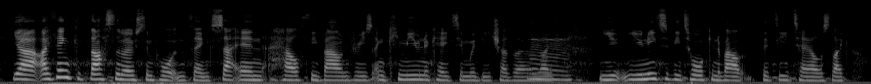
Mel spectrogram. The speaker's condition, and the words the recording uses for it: Cleft palate. Oh, I just had a frog in my throat.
